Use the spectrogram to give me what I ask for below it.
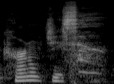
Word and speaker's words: colonel: His warnings to Colonel Jason... Colonel's spelled like popcorn Colonel, but with a C instead of a K.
